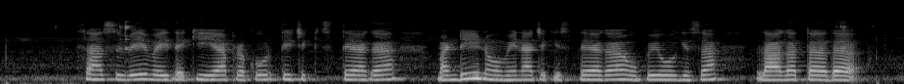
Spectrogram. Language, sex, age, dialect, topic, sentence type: Kannada, female, 60-100, Central, agriculture, statement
